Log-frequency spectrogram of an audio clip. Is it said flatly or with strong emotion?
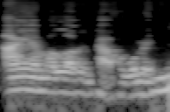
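flatly. It is said flatly, without emotion.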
